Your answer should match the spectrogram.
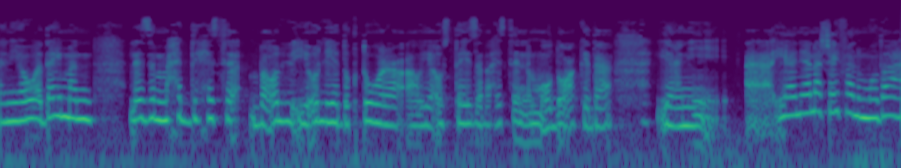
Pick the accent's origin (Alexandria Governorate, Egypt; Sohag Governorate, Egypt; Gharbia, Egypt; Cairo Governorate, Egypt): Alexandria Governorate, Egypt; Alexandria; يعني تربيت في اسكندرية وعشت فيها. ما طلعتش بره،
